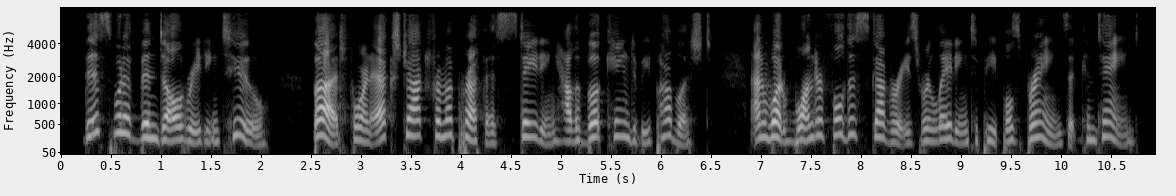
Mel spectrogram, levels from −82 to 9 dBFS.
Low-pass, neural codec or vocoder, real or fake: 7.2 kHz; vocoder, 22.05 kHz, 80 mel bands, WaveNeXt; fake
